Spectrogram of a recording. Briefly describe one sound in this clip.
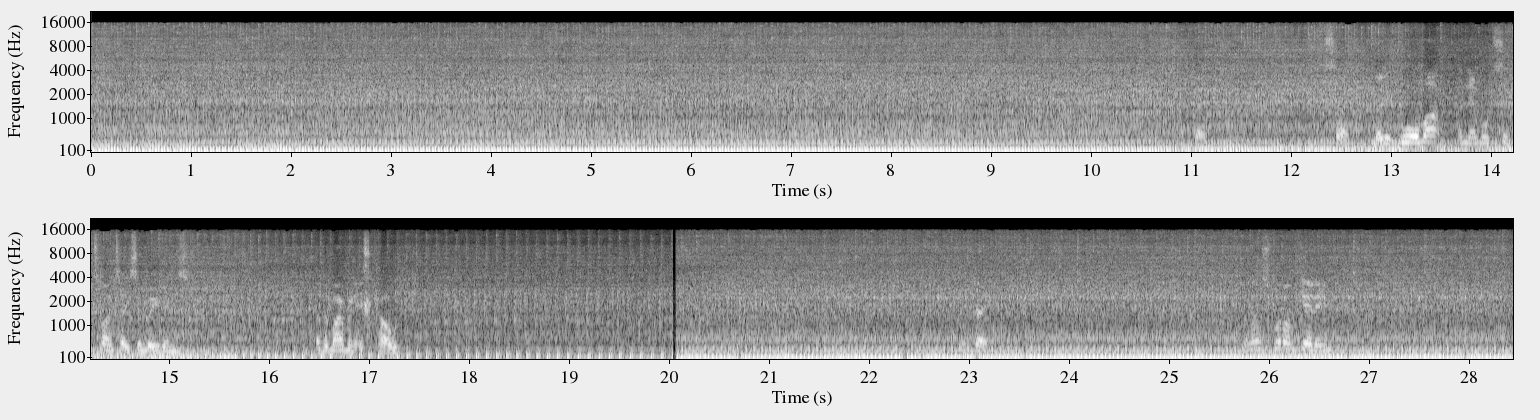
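A motorcycle engine idles close by with a steady, low throbbing hum.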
